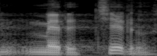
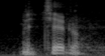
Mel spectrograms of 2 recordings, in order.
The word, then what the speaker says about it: mechero: Entonces ella le corrige y le dice: no se dice merchero, se dice mechero.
